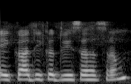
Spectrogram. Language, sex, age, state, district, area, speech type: Sanskrit, female, 45-60, Maharashtra, Nagpur, urban, spontaneous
